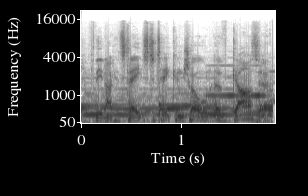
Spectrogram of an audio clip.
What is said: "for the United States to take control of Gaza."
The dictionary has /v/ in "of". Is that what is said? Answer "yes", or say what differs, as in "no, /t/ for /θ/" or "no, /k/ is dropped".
yes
